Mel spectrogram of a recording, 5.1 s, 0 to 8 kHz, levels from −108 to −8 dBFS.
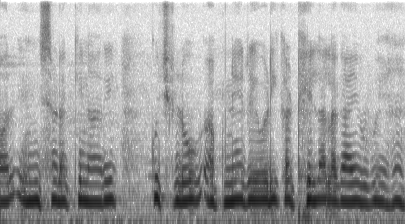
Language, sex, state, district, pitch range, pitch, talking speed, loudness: Hindi, male, Uttar Pradesh, Varanasi, 200-220 Hz, 210 Hz, 155 wpm, -27 LUFS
